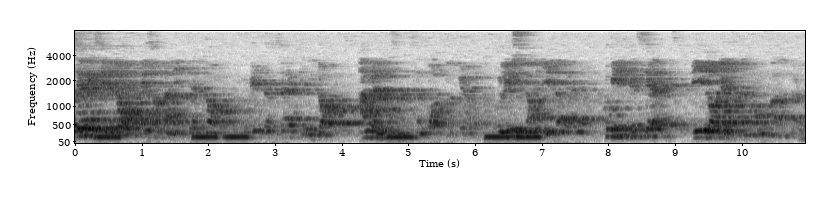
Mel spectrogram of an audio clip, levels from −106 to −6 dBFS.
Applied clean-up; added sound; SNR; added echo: classical method WPE with log-MMSE.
